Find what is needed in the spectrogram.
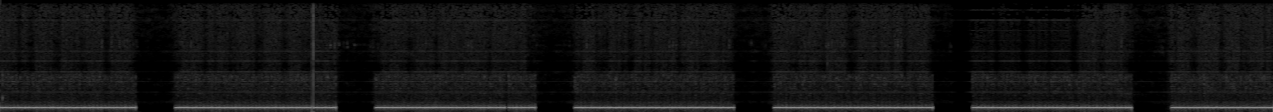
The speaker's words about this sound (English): Come on, pick up the phone, damn it. Nothing, huh?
